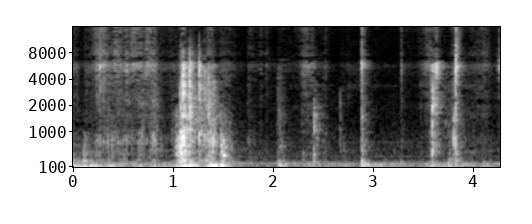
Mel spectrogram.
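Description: A tarot deck shuffled by hand close up, several quick papery riffles and taps in an uneven rhythm, fairly quiet, with no talking.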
